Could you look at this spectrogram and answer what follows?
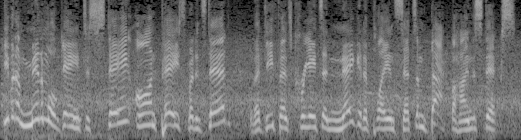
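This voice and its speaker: American football color analyst, fairly high voice, folksy, emphatic, conversational, very noisy backdrop. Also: male voice, animated, normal speed. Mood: analytical, emphatic. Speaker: color commentator. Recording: loud stadium noise behind voice.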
